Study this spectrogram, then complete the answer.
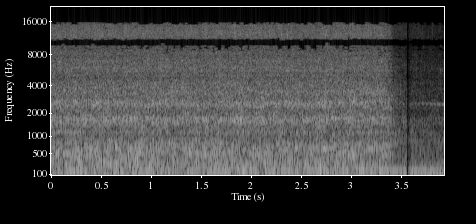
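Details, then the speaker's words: Camper van 12V Shurflo 2095 water pump (10 L/min) with expansion vessel added on cold water circuit, tap fully open: steady unbroken pump hum under rushing water, pump runs continuously, no pulsing or cycling; normal. "ça changerait la pompe elle se met en route constamment ça change rien"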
